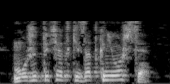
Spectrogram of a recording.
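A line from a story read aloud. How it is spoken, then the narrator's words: Snapping retort. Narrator (Russian): я огрызнулся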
